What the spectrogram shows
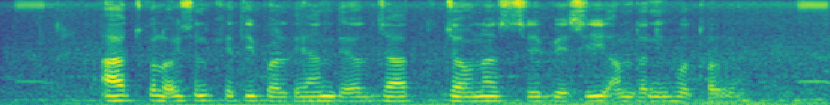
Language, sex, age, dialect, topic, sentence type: Bhojpuri, male, 18-24, Northern, agriculture, statement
